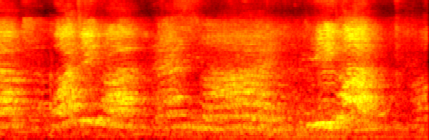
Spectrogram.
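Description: A group of young boys' voices performing together in unison, in chorus, in phrases that rise and fall with short gaps between them.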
